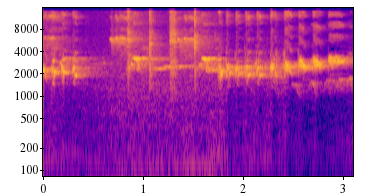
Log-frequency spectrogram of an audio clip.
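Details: White-rumped shama (murai batu) with a curved tail, pouring out its song repertoire to call out a rival; bright whistled notes and quick slurred chirps tumble in busy overlapping phrases over a steady background hiss.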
